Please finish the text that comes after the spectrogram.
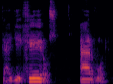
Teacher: la palabra árbol solamente tiene dos sílabas, que es la última y la penúltima, y es la penúltima la sílaba tónica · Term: palabra grave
